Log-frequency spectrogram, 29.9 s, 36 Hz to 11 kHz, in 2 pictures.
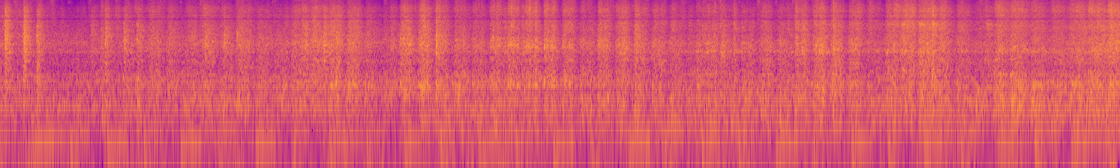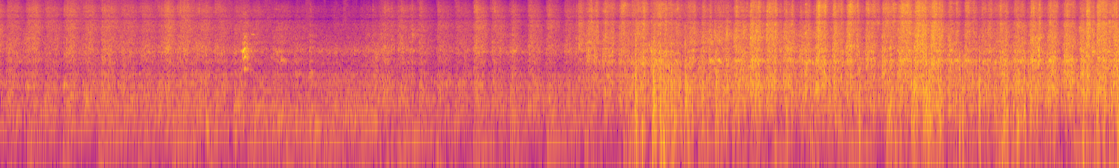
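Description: Heritage railway passenger coach running along the line, heard from inside: a steady rumble of wheels on rail with a rhythmic clickety-clack over the rail joints. About 23 seconds in it turns louder and rougher, as rushing air from an open window joins the rail noise.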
